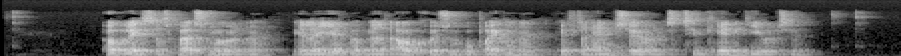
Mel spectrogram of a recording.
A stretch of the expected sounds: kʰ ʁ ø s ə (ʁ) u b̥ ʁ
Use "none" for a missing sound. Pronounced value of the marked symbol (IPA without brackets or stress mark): ʁ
